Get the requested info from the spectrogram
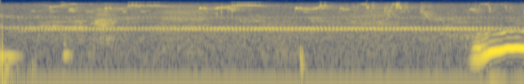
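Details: Frogs croaking at a pond, possibly mating: a continuous even trilling drone at one steady pitch, a few soft knocks, then a loud human voice cries out a rising-falling 'ooo' near the end.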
